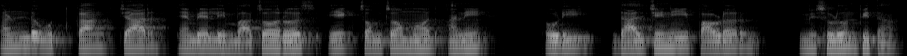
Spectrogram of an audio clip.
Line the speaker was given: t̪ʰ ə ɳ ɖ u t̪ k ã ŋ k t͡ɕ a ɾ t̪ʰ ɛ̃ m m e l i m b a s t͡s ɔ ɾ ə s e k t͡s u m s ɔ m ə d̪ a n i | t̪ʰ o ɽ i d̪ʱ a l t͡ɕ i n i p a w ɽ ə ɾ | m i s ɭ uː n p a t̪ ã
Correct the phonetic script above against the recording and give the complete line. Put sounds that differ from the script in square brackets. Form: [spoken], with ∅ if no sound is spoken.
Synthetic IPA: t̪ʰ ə ɳ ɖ u t̪ k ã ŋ k t͡ɕ a ɾ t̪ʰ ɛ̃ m [b] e l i m b a [∅] t͡s ɔ ɾ ə s e k t͡s [ɔ] m [t͡s] ɔ m ə d̪ a n i | t̪ʰ o ɽ i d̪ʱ a l t͡ɕ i n i p a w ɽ ə ɾ | m i s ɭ uː n p [i] t̪ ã

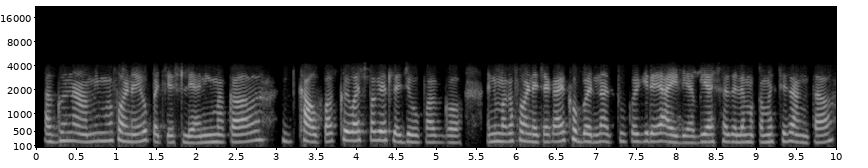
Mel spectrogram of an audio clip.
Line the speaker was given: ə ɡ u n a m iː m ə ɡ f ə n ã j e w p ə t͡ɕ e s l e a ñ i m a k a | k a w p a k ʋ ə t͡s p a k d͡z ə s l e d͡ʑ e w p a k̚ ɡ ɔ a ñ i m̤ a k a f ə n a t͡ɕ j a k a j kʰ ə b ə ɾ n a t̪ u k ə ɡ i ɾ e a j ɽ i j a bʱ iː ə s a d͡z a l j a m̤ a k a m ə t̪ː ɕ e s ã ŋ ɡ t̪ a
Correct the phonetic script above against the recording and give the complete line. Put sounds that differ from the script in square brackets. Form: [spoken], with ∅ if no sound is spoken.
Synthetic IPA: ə ɡ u n a m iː m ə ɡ f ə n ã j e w p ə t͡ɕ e s l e a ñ i m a k a | [kʰ] a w p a k ʋ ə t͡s p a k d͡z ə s l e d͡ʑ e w p a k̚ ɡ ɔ a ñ i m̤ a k a f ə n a t͡ɕ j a k a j kʰ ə b ə ɾ n a t̪ u k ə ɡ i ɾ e a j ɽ i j a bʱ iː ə s a d͡z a l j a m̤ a k a m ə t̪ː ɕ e s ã ŋ ɡ t̪ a

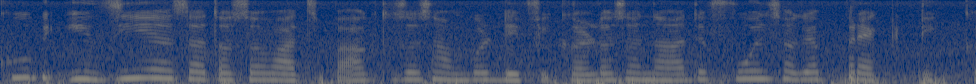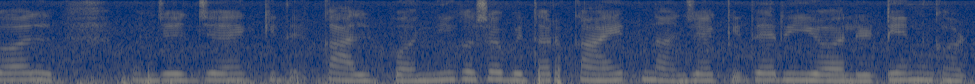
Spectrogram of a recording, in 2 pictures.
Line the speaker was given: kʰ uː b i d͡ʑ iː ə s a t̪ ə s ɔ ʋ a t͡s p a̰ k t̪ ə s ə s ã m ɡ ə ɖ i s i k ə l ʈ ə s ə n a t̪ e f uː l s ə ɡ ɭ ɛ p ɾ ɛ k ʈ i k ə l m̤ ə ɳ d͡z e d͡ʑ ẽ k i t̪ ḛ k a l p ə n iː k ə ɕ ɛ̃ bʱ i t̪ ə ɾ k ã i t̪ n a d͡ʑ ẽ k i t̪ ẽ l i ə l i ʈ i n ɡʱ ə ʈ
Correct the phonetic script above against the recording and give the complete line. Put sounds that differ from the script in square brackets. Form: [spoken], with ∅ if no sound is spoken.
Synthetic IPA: kʰ uː b i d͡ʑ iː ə s a t̪ ə s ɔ ʋ a t͡s p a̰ k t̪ ə s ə s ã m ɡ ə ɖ i [f] i k ə l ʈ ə s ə n a t̪ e f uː l s ə ɡ ɭ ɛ p ɾ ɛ k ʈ i k ə l m̤ ə ɳ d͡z e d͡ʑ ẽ k i t̪ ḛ k a l p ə n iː k ə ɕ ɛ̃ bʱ i t̪ ə ɾ k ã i t̪ n a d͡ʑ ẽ k i t̪ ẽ [ɾ] i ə l i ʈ i n ɡʱ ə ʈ

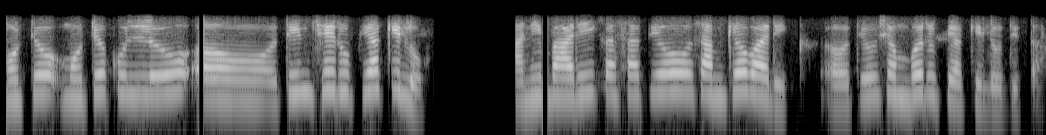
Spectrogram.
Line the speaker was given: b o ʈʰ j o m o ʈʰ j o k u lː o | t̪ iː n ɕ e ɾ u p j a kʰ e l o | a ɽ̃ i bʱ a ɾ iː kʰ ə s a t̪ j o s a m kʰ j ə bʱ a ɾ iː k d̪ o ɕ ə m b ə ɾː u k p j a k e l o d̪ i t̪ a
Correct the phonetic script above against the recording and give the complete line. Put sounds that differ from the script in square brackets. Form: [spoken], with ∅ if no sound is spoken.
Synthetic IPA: [m] o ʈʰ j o m o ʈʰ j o k u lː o | t̪ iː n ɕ e ɾ u p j a [k] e l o | a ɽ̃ i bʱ a ɾ iː [k] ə s a t̪ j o s a m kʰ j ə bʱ a ɾ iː k [t̪] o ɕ ə m b ə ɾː u [∅] p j a k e l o d̪ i t̪ a

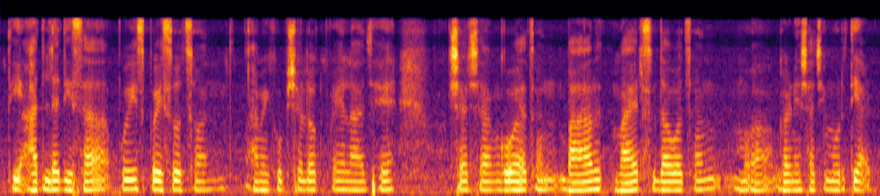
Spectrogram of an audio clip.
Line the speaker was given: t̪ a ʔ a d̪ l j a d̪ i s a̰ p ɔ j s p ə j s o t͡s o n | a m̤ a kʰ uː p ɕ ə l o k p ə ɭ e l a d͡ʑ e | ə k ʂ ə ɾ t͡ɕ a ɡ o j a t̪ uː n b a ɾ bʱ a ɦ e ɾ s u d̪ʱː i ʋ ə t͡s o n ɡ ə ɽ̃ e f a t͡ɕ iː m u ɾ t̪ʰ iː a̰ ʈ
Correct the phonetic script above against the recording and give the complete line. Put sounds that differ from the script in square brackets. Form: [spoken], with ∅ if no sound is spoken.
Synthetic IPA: t̪ [i] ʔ a d̪ l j a d̪ i s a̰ p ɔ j s p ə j s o t͡s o n | a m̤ [i] kʰ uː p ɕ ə l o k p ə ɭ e l a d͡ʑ e | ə k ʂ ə ɾ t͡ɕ a ɡ o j a t̪ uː n b a ɾ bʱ a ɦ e ɾ s u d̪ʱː [a] ʋ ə t͡s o n ɡ ə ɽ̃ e [ɕ] a t͡ɕ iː m u ɾ [t̪] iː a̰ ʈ

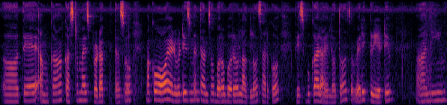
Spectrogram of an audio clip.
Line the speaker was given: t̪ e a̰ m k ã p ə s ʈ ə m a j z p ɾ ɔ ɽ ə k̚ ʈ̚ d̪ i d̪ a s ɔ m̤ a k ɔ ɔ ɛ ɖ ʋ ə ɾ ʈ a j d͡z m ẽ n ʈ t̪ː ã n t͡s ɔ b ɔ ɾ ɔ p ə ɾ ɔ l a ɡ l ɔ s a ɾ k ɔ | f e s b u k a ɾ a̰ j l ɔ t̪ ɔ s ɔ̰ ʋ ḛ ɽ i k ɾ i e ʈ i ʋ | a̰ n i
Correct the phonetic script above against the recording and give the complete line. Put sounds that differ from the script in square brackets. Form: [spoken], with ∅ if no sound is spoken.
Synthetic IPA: t̪ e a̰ m k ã [k] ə s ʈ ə m a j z p ɾ ɔ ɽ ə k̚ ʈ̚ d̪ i [t̪] a s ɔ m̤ a k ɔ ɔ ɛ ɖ ʋ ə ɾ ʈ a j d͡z m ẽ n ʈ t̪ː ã n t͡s ɔ b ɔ ɾ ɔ [b] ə ɾ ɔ l a ɡ l ɔ s a ɾ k ɔ | f e s b u k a ɾ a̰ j l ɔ t̪ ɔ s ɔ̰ ʋ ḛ [ɾ] i k ɾ i e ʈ i ʋ | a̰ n i

